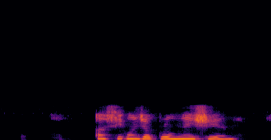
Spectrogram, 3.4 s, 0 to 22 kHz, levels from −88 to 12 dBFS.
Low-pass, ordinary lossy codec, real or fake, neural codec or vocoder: 5.4 kHz; AAC, 32 kbps; fake; codec, 16 kHz, 0.9 kbps, LongCat-Audio-Codec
